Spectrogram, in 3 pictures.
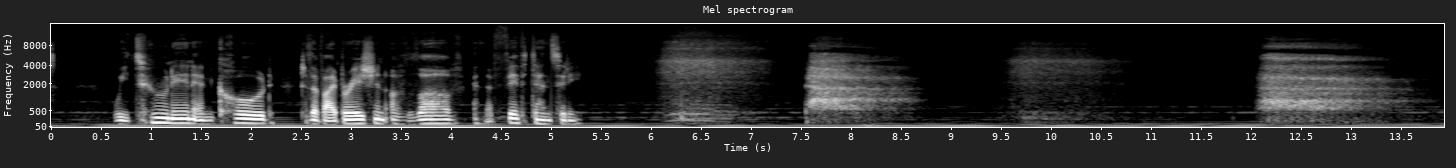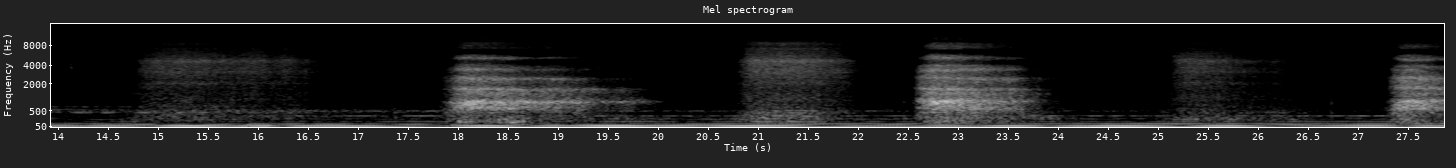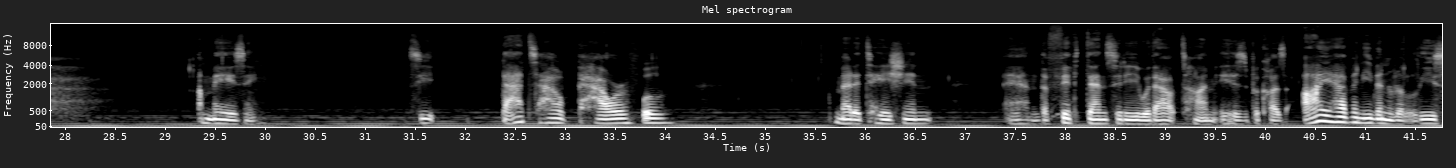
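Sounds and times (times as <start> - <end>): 
slow deep breathing during a guided meditation: 0.0 - 0.7, 5.4 - 29.3, 30.1 - 32.3, 34.0 - 35.6, 36.7 - 37.4
speech: 0.0 - 5.4, 32.7 - 34.1, 35.7 - 36.8, 37.4 - 41.7.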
